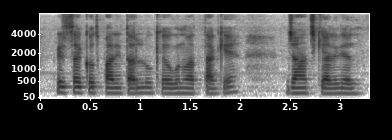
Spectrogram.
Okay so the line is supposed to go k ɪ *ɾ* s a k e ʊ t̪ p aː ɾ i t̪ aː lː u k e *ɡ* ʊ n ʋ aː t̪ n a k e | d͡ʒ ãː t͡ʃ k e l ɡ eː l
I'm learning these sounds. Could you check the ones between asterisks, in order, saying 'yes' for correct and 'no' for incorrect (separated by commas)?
yes, yes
